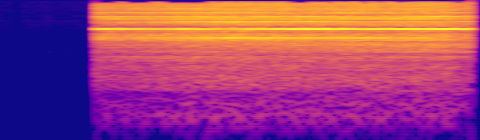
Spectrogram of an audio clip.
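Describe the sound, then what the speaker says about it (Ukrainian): Jet engine roar from Russian military aircraft returning from a combat mission over Syria, a loud sustained rushing drone with a steady high whine that starts abruptly after a brief silence and holds without talk. "Російські літаки повертаються із бойового завдання."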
